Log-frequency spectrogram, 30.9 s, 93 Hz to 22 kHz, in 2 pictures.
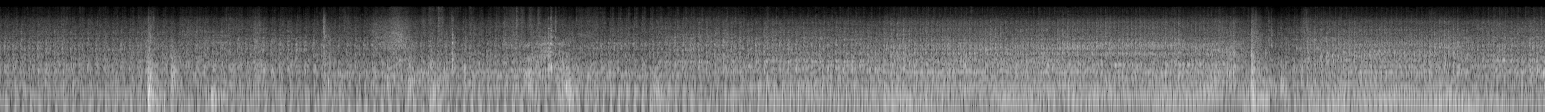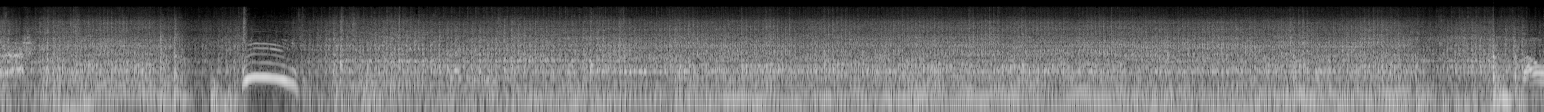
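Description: Arctic Cat Prowler 700 XTX utility vehicle's single-cylinder engine idling steadily while a heavy axle is lowered from a chain hoist, with a few sharp metal knocks in the first seconds.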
